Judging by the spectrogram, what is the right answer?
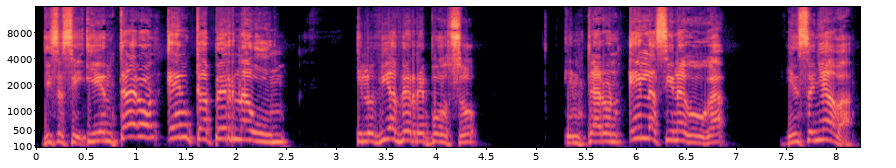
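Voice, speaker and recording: A man preaching in a livestreamed Bible study, reading scripture aloud, then commenting with rhetorical questions and asides to viewers. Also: sits high. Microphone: livestream microphone.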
